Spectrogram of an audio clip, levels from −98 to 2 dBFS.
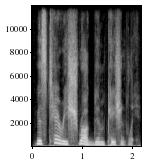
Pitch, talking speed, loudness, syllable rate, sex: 210 Hz, 110 wpm, -16 LUFS, 4.8 syllables/s, female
